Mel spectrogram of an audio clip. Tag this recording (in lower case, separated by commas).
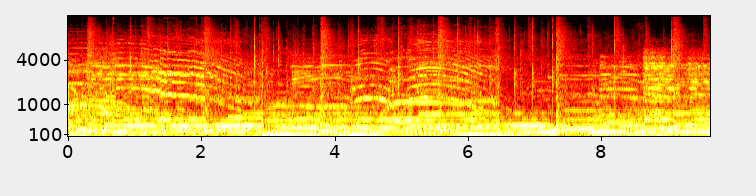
speech, music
